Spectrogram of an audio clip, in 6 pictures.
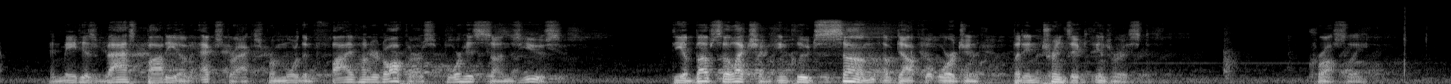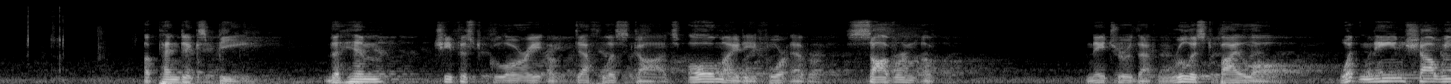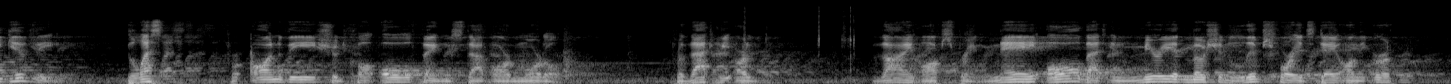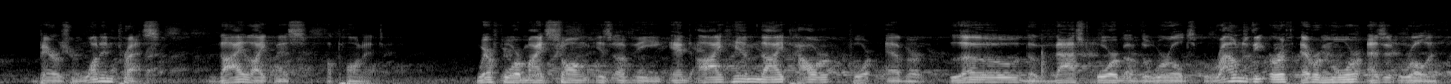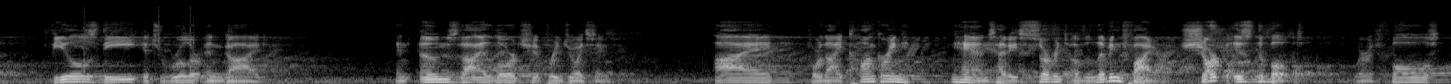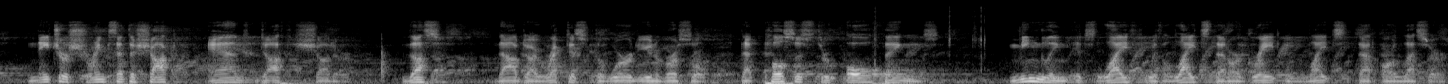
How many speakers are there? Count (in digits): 1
